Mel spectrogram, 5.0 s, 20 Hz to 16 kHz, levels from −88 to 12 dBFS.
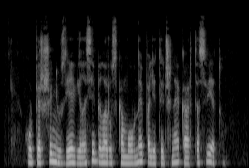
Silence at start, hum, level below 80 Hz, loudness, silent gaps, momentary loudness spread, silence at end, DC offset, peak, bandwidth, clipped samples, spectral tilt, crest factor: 0.55 s; none; -74 dBFS; -26 LUFS; none; 6 LU; 0.7 s; under 0.1%; -10 dBFS; 10.5 kHz; under 0.1%; -6 dB/octave; 18 dB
